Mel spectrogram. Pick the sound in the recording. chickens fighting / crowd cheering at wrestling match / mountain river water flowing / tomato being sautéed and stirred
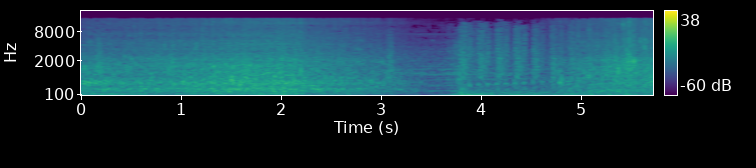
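mountain river water flowing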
